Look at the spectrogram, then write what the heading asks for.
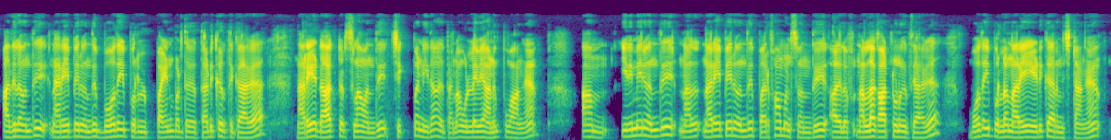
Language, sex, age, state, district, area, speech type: Tamil, male, 18-30, Tamil Nadu, Nagapattinam, urban, spontaneous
